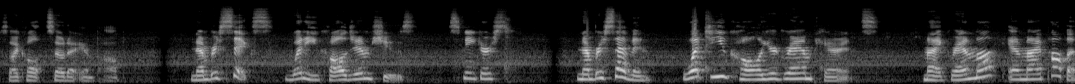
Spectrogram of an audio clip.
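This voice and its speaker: A woman with a northern US accent speaks in a high pitch, with very wide pitch swings. Her pace is fairly slow, broken by long, frequent pauses. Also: big swings in loudness. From Ohio, northern US. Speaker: vlogger. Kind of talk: casual vlog, accent challenge.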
